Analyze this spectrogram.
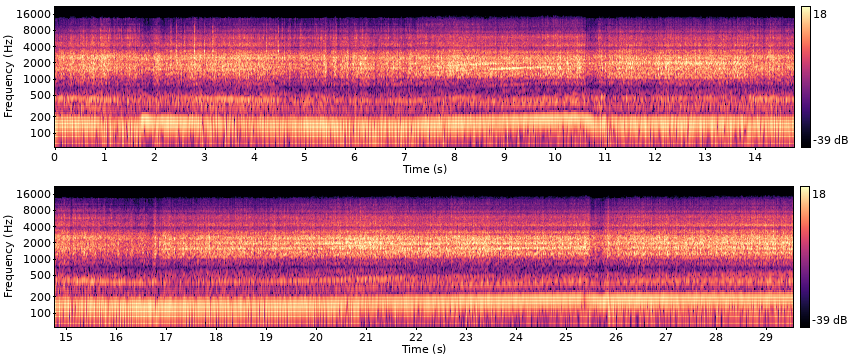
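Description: Motorcycle engine heard from on board the bike, pulling steadily with the pitch slowly rising and then dropping sharply at gear changes about two, eleven and twenty-six seconds in, over a steady rush of wind and road noise.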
